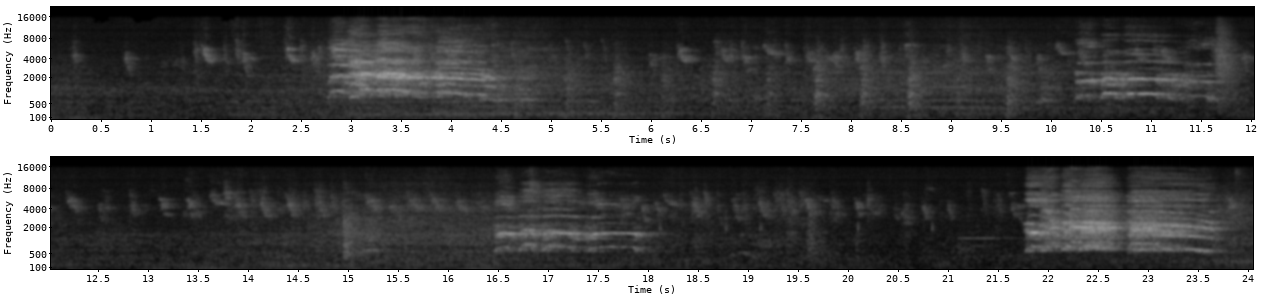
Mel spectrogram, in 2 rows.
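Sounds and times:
rooster crowing: 2.8 - 5.0, 10.2 - 11.9, 16.4 - 18.2, 21.8 - 23.9.

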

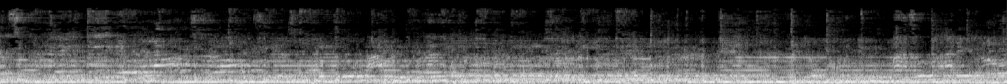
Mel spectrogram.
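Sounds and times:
live country-rock band: 0.0 - 10.0.

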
